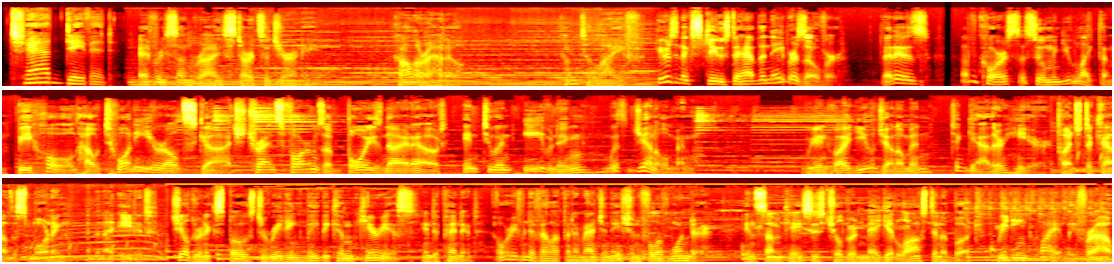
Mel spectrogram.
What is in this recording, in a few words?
male commercial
